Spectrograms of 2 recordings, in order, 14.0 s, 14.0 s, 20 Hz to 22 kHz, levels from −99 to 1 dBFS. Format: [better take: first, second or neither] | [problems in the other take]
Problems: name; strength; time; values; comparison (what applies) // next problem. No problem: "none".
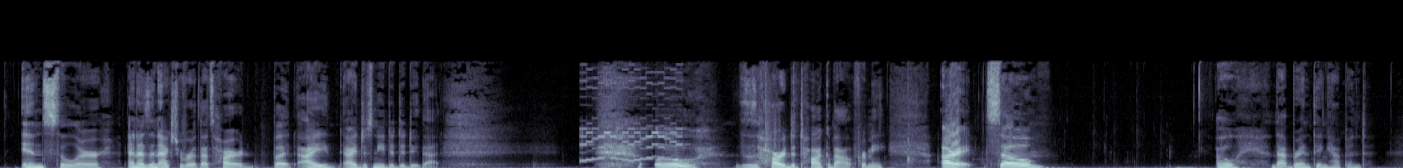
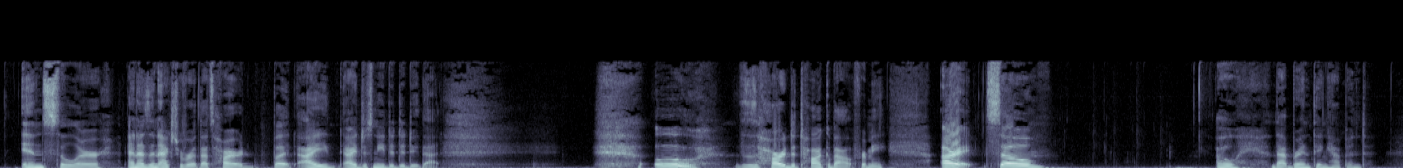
second | doorbell; noticeable; from 6 to 10 s; peak 8 dB below the speech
